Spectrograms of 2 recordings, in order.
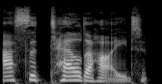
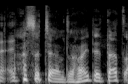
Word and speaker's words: acetaldehyde: Acetaldehyde. And acetaldehyde.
